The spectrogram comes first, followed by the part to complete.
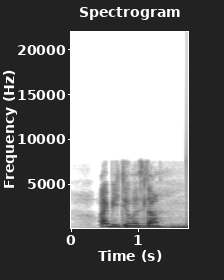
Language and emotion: Russian, neutral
